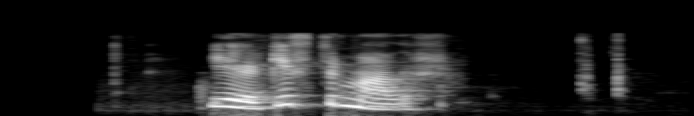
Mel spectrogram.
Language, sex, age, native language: Icelandic, female, 40-49, Icelandic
